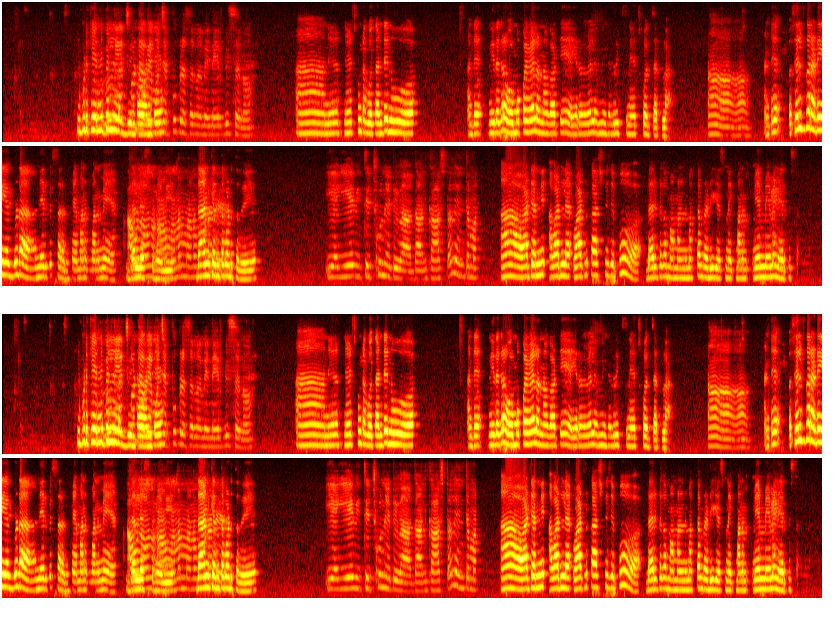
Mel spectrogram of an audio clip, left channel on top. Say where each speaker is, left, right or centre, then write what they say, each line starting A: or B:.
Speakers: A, on the right (about 75°); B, on the right (about 35°).
A: ప్రసన్న దిచ్చేయ్
B: ఇప్పటికి ఎన్ని
A: నువ్వు
B: పెళ్ళిళ్ళకి
A: నేర్చుకుం
B: వింటావు
A: గవేమో
B: అంటే
A: చెప్పు ప్రస్ సన్న నేన్ నేర్పిసను
B: ఆ నేలట్ నేర్చ్ చంటా పోతేా అంటే నువ్వు అంటే నీ దగ్గర ముప్పై వేలు ఉన్నావు కాబట్టి ఇరవై వేలు నీ దగ్గర ఇ నేర్చుకోవచ్చు అట్లా
A: ఆ ఆ ఆ
B: అంటే సెల్ఫ్ గారు అడ కూడా నేర్పిస్తారంటే మనకు మనమే
A: అవును
B: జల్లేసుకునేవి.
A: అవును ఆ మనం మనం
B: దానికెంత
A: కూడా న
B: పడతది?
A: ఏ ఏవి తెచ్చుకునేటివి దాని కాస్ట్ త లేండ్
B: ఆ వాటి అన్నిీ వాటి వాటిల కాస్ట్ చెప్పు డైరెక్ట్ గా మమ్మల్ని మొత్తం రెడీ చేసుకున్నాయి మనం మేము మేమే లేేరు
